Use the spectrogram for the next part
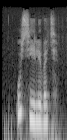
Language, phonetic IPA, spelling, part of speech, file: Russian, [ʊˈsʲilʲɪvətʲ], усиливать, verb, Ru-усиливать.ogg
- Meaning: to strengthen, to reinforce, to amplify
